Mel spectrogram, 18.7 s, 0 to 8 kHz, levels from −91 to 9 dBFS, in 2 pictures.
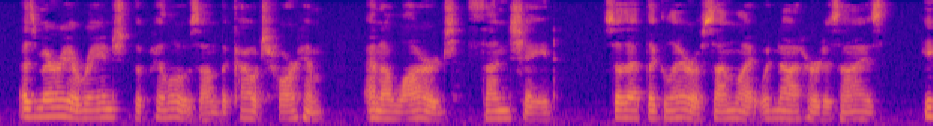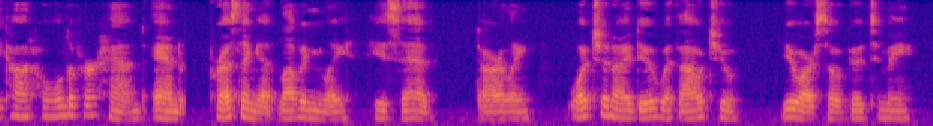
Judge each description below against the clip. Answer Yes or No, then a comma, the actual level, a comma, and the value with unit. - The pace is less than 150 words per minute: No, average, 160 wpm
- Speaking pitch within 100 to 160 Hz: Yes, low, 135 Hz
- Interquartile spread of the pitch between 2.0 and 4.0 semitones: Yes, average, 2.7 semitones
